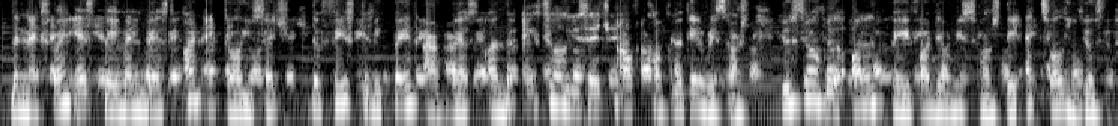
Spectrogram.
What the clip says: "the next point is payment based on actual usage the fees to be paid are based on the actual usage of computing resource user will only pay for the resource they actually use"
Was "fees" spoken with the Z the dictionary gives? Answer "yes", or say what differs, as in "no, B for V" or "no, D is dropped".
no, S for Z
